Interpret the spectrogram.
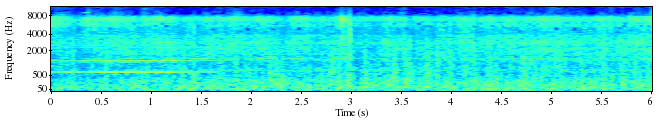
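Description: Passenger train running, heard from an open coach door: a loud, steady rumble and clatter of the coaches' wheels on the rails. A steady tone sounds over it for the first second and a half or so.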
